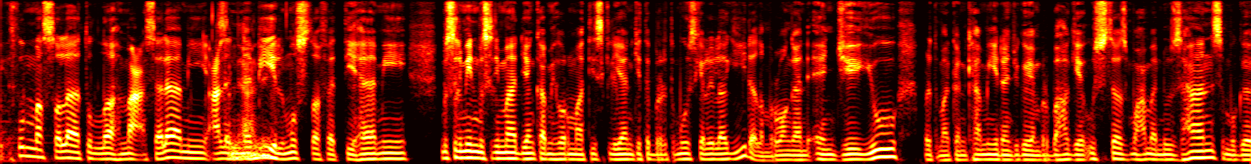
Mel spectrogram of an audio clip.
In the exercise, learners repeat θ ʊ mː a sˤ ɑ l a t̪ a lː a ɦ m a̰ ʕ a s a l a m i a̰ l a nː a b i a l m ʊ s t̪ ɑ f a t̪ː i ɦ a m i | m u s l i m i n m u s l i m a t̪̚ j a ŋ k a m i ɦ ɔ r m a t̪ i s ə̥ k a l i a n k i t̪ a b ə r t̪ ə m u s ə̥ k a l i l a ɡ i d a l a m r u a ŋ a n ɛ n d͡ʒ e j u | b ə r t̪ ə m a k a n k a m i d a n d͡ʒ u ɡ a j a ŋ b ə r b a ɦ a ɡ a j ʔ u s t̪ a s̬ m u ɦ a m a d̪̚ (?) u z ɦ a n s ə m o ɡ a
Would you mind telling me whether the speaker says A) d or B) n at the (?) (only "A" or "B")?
B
